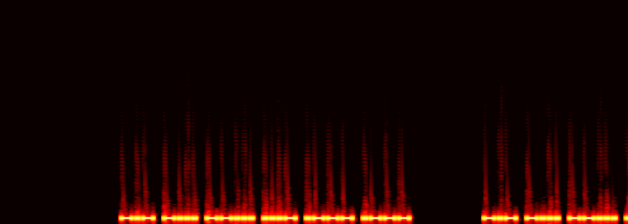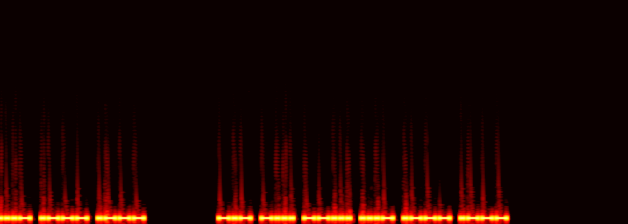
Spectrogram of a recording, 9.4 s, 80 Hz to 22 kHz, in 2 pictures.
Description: Morse code, heard as a keyed tone, about 46 wpm, 700 Hz. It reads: KB7VJJ KB7VJJ KB7VJJ
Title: USA Call Signs - 6 Characters - Repeated 3x - 45wpm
